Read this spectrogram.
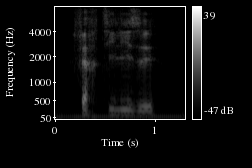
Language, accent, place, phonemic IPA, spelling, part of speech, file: French, France, Lyon, /fɛʁ.ti.li.ze/, fertiliser, verb, LL-Q150 (fra)-fertiliser.wav
- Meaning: to fertilize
